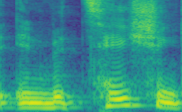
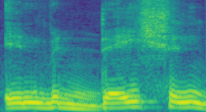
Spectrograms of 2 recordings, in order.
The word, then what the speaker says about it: invitation: var o da şu Eğer iki harfin arasına gelip vurgulanan bir hecenin başındaysa o zaman yine de T gibi telaffuz ediliyor örnek invitation şimdi invitation kelimesindeki duyduğunuz T sesi invitation değil Neden değil Çünkü Evet i ile A'nın arasına geldi t ama t harfi vurgulanan bir hecenin başında invitation invitation Water da öyle değil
